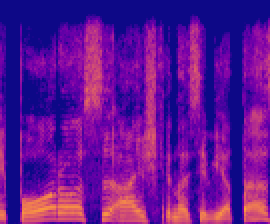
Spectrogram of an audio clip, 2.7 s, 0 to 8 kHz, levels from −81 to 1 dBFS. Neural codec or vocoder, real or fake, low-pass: codec, 16 kHz, 16 kbps, FreqCodec, smaller model; fake; 7.2 kHz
